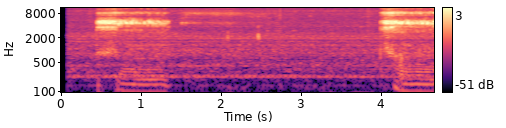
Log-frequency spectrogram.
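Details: Dog napping after playtime, snoring: a low buzzing rattle on each breath with a thin whistling tone. The louder snores come near the start and again at about four seconds, with a softer steady hum between them.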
